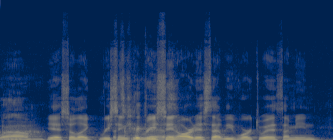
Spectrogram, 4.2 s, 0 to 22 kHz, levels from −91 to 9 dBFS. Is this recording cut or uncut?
uncut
